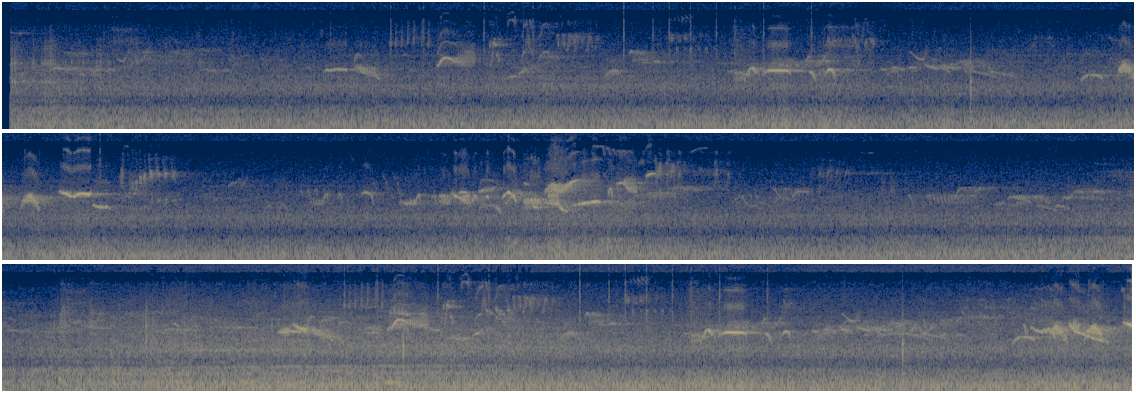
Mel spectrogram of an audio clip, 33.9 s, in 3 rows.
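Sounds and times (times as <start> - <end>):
birds chirping and singing: 14.4 - 33.9.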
